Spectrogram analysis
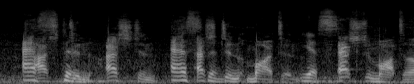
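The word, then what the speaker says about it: Aston Martin: make sure I say it right Ashton Ashton Ashton Martin yes Ashton Martin I like that and with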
